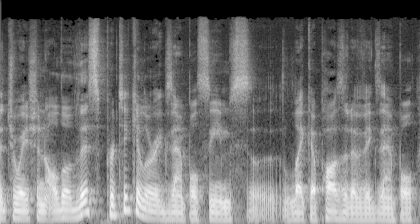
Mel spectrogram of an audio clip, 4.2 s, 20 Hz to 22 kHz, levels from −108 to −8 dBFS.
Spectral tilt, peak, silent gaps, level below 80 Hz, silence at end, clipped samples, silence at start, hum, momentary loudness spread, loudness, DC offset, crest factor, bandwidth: -5.5 dB/octave; 0 dBFS; none; -40 dBFS; 0 s; under 0.1%; 0 s; none; 4 LU; -18 LUFS; under 0.1%; 18 dB; 17 kHz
